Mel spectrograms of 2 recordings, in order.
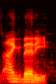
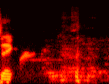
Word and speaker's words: Engberg: Fun fact, I believe the last name is correctly pronounced Angbetti. But this is America, so it's Engberg.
